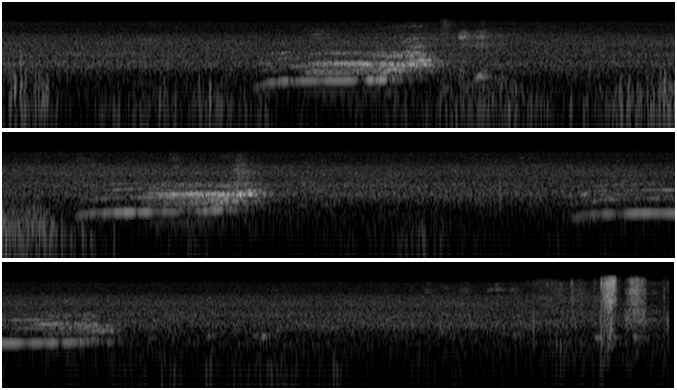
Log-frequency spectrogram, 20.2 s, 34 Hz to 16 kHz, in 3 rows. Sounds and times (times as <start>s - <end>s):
Howl: 2.6s - 4.4s, 7.5s - 9.4s, 12.4s - 14.6s.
